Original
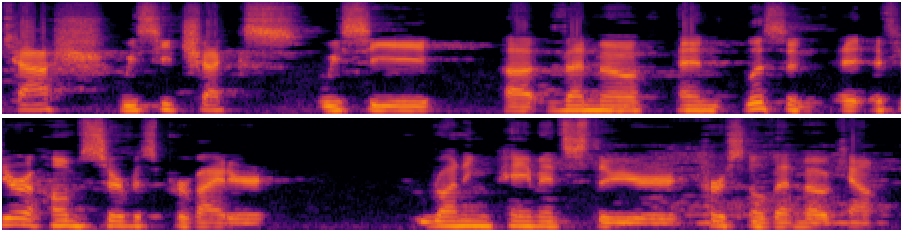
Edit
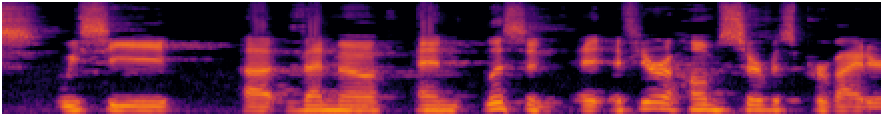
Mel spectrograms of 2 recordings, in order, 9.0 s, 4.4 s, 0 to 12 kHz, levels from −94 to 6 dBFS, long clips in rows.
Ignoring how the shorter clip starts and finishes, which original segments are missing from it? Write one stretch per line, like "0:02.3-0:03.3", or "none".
none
